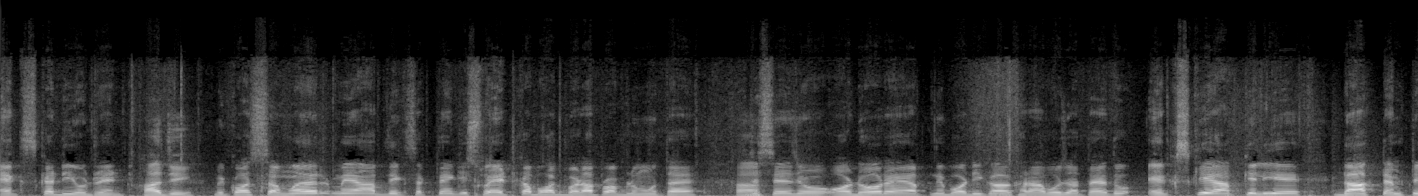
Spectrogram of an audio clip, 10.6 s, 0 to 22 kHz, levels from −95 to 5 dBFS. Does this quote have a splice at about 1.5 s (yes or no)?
no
